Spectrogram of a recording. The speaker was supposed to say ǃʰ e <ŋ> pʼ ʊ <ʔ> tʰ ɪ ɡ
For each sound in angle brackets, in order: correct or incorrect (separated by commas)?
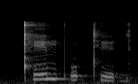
incorrect, correct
